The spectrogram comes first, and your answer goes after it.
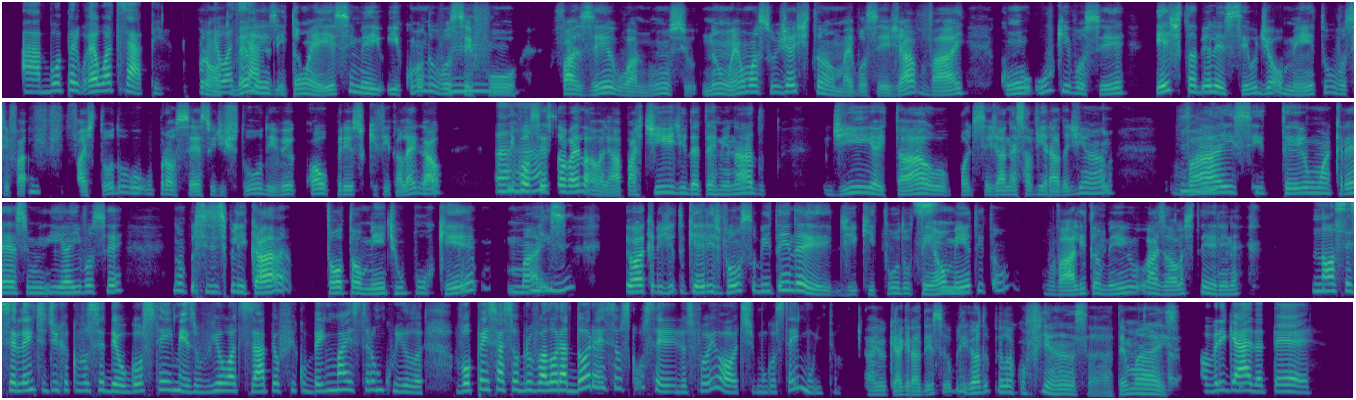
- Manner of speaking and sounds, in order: tapping; other background noise; other noise
- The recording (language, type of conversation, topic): Portuguese, advice, Como posso pedir um aumento de salário?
